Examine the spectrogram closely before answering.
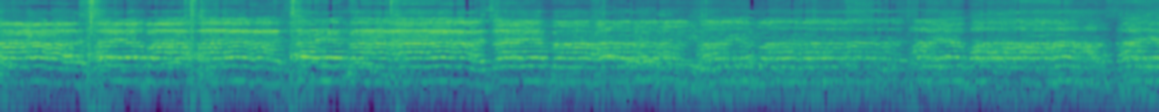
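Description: Group of men chanting a noha (Shia lament) together in a sustained, wavering melody. In the first few seconds it is punctuated by sharp chest-beating slaps about once a second.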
